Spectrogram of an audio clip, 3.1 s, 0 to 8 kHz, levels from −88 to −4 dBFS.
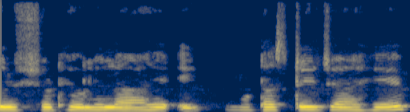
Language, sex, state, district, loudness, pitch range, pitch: Marathi, female, Maharashtra, Sindhudurg, -17 LUFS, 190-200 Hz, 195 Hz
